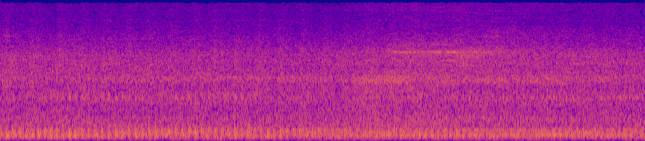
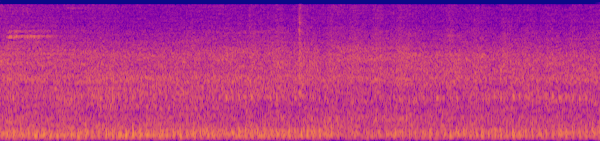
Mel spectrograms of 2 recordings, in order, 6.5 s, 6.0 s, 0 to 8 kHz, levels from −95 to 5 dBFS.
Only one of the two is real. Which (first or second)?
first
